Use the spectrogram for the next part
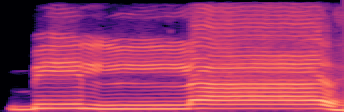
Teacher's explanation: اس ہا کی آواز حلق کے سب سے نیچے والے حصے سے یعنی کہ سینے کی جانب سے آتی ہے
